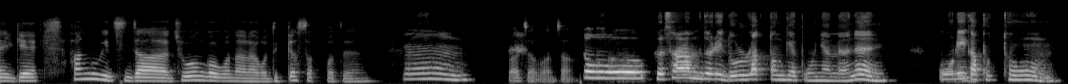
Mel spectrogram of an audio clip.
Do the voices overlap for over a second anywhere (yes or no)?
no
